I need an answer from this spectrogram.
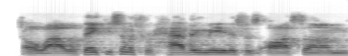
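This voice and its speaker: A man speaks with an American accent. His pace is very fast. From New York. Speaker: gut health specialist and chiropractor. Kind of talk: podcast interview.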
